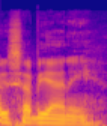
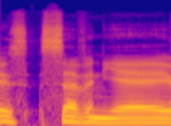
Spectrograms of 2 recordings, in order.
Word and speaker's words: Sevigny: Uh, you can say Sevigny or that, I like Sevigny. – Yeah, that's the French.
